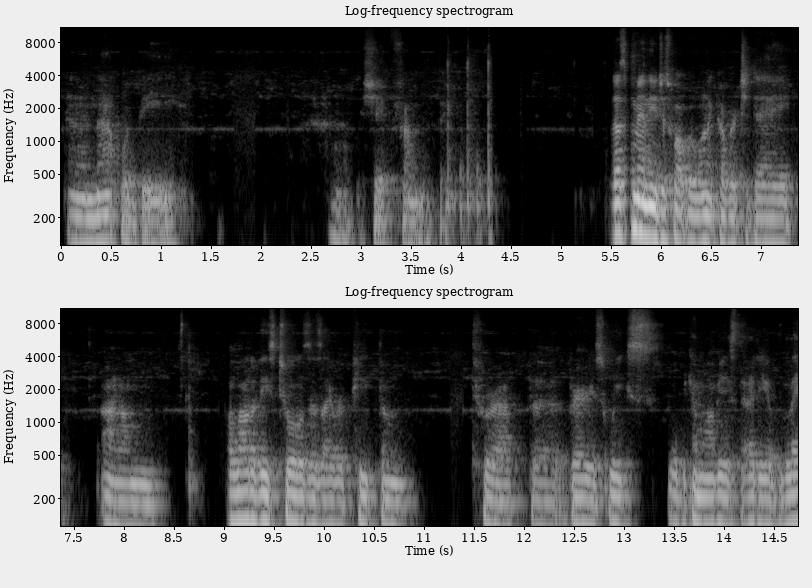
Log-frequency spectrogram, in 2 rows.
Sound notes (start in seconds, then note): 3.8 keyboard clatters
